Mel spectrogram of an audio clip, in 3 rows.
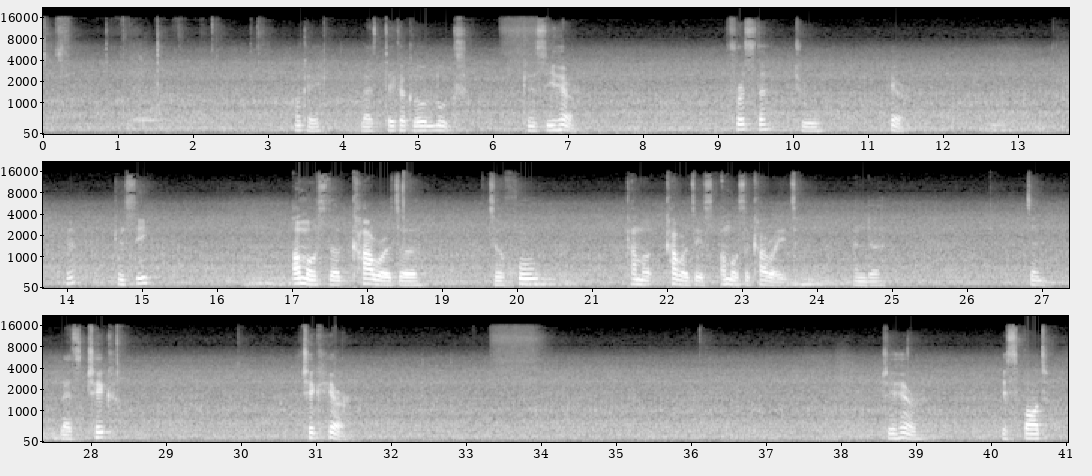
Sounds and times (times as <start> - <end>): Speech: 3.3 - 5.7, 6.4 - 7.2, 9.1 - 10.4, 11.3 - 11.6, 14.0 - 15.2, 17.0 - 18.8, 19.6 - 20.5, 21.5 - 23.8, 24.5 - 25.0, 26.8 - 28.4, 30.8 - 31.5, 38.6 - 39.2, 40.2 - 40.8.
